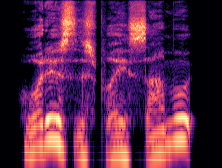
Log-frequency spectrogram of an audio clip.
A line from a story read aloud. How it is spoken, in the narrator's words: Jeru wheezed a bit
